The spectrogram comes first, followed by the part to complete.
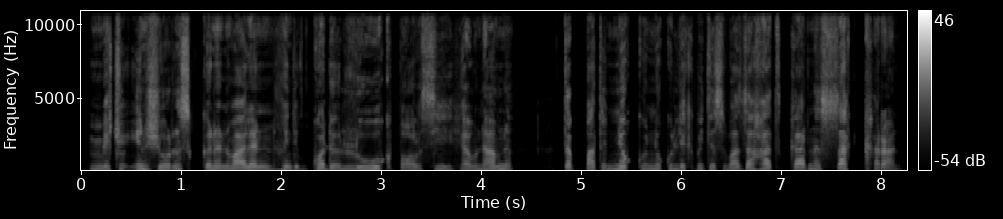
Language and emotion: Kashmiri, disgusted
